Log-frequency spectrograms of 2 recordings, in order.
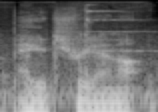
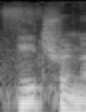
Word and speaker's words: patron: If I was wealthy I'd be like a patreon patreon patron of the arts that's how you pronounce it.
